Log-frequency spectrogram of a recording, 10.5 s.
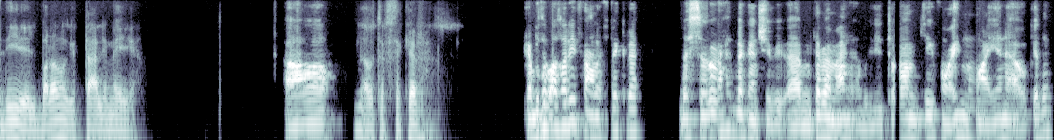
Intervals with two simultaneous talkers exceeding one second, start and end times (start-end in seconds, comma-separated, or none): none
